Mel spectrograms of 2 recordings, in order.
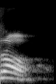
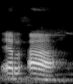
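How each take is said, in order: First: The R is thick, with a rounded o-like vowel. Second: The R is thin, with a bright a vowel. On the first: The speaker calls it wrong. "mboten ro" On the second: The speaker calls it right. "Tarkiknya jadi ra"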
